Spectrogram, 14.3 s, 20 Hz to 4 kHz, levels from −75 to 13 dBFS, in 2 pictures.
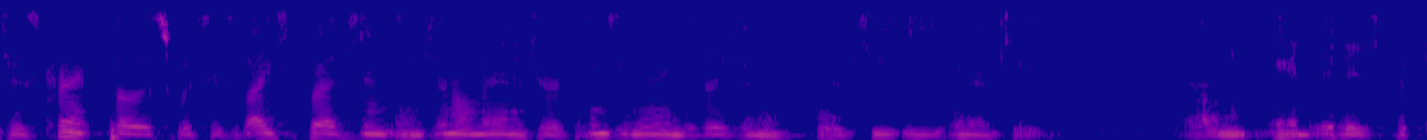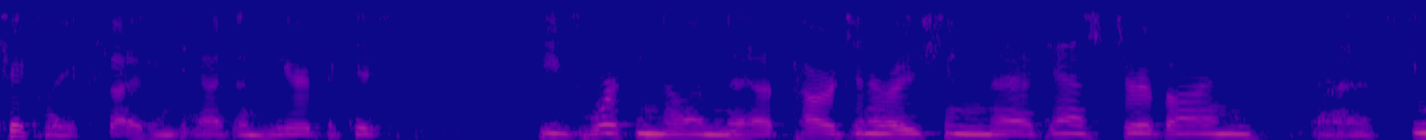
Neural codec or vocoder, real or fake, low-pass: codec, 44.1 kHz, 3.4 kbps, Pupu-Codec; fake; 3.6 kHz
